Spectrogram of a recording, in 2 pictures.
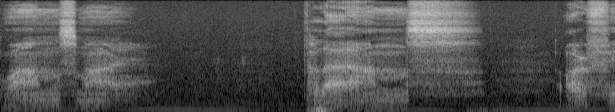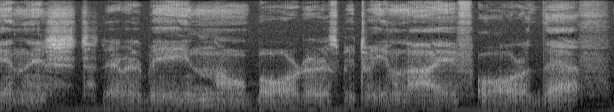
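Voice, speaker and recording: Horror ASMR role: mad asylum doctor, extremely deep, crawling pace, menacing and obsessive. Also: male voice, fairly even intonation, pushed and bright, heavily acted. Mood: grandiose, cold. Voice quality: breathy whisper with gravelly creak. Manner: slow, deliberate, menacing, theatrical pauses. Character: sinister mad asylum doctor, over eighty years studying, obsessed with immortality. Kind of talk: whispered ASMR horror roleplay.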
